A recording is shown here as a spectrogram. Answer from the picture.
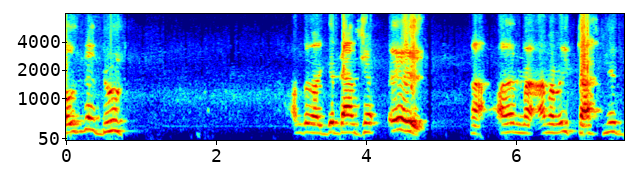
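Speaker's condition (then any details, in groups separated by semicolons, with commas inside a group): Cerebral palsy; uses wheelchair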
